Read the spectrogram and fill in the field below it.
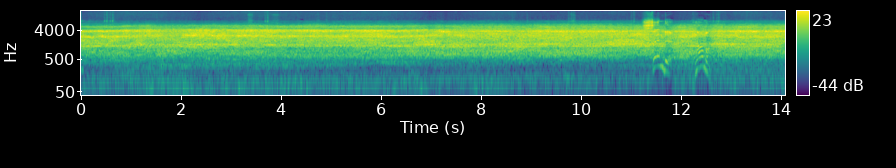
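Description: A jet engine roars and whines steadily as a fighter jet taxis close by.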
